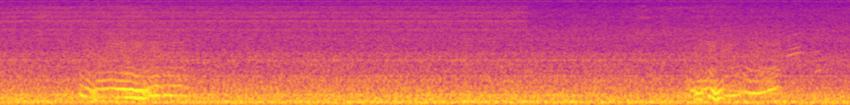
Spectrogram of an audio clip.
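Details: Sleeping on her side with forelegs stretched, the dog Manon gives two squeaky, wavering whistle-like snores about four seconds apart, with a quiet low hum of the room underneath.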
